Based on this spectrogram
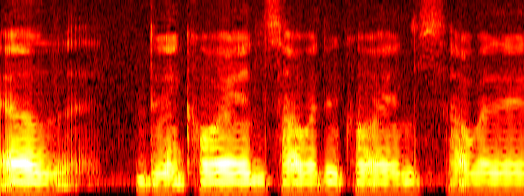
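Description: Speaking at a very slow pace, a man with a Swedish accent holds a medium pitch. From Sweden, Skellefteå; Sweden. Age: 30s. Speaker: vaping vlogger. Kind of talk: casual vlog. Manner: halting, stuttering. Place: home room. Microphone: phone near.

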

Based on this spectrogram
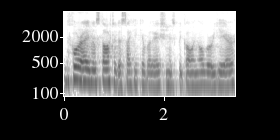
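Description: Her voice sits fairly low in pitch. The speaker is a woman. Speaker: vlogger. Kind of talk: casual vlog chat. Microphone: phone near.

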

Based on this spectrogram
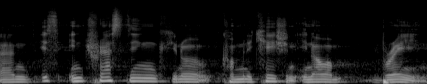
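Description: Speaking with a Turkish accent, a man uses a medium pitch. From central Turkey, rural village. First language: Kurdish. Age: 50s. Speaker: novelist; author on a panel. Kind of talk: literary panel discussion. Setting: stage with live audience. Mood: reflective, warm. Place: tent. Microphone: handheld.

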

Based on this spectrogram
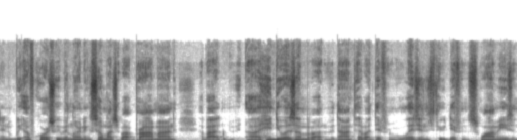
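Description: Very deep and low, a man's voice has a dark, mellow tone and is somewhat breathy. He speaks at a fairly quick pace with fairly even intonation. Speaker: podcast host. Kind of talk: reaction commentary. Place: studio. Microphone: studio mic.

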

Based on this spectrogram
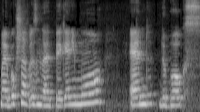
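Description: A woman speaks with a bright, sharp tone. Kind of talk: casual vlog chat. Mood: chatty, laughs at times. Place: home room. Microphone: phone near.

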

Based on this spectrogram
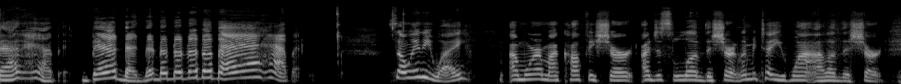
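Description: In a dry recording with no echo and a quiet background, a woman with a bright, sharp tone speaks at a moderate pace, her pitch swinging very widely. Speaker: vlogger. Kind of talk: casual vlog chat. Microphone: phone near.

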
